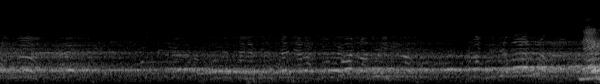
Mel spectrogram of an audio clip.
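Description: Indistinct voices echoing in a large sports hall over a steady hum, with a public-address announcer starting to speak right at the end.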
